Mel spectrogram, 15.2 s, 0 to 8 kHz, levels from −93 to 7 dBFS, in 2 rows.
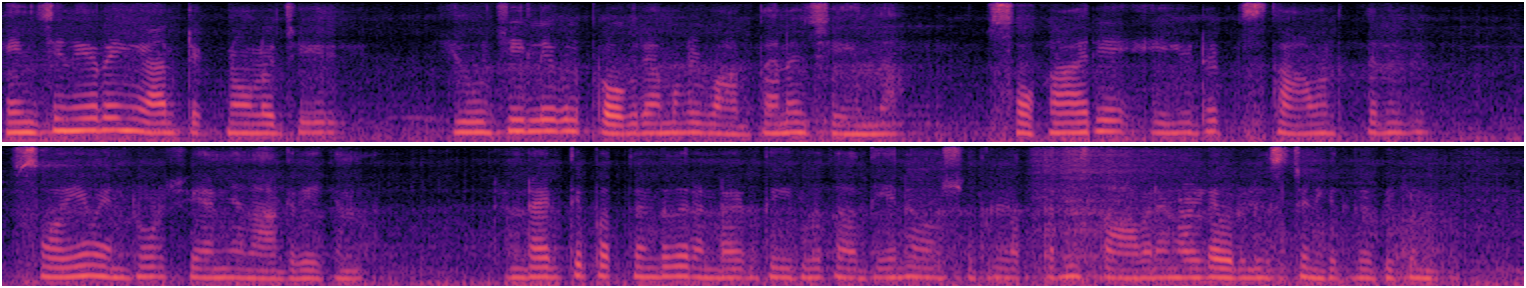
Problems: constant background noise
